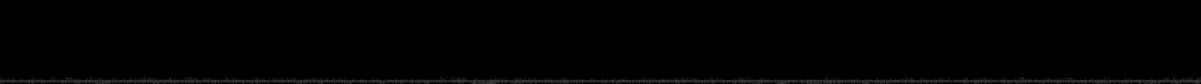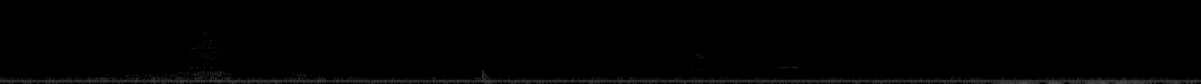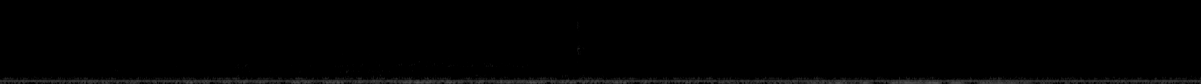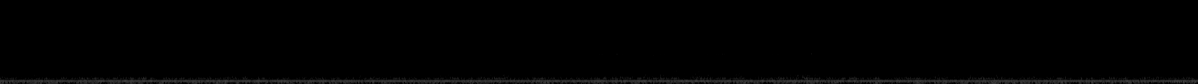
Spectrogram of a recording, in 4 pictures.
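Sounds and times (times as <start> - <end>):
steady low hum: 0.0 - 48.0
faint short hisses: 13.4 - 15.6.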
